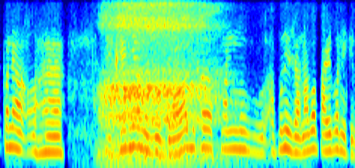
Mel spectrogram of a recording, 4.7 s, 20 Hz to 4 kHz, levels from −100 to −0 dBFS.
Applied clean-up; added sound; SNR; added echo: none; Breathing; 1 dB; none.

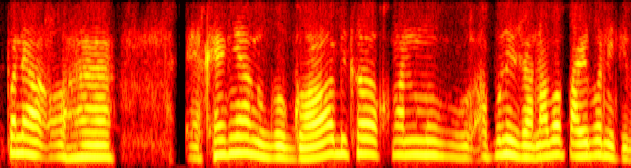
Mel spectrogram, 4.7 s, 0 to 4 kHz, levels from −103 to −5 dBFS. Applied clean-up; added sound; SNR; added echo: none; none; none; none.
